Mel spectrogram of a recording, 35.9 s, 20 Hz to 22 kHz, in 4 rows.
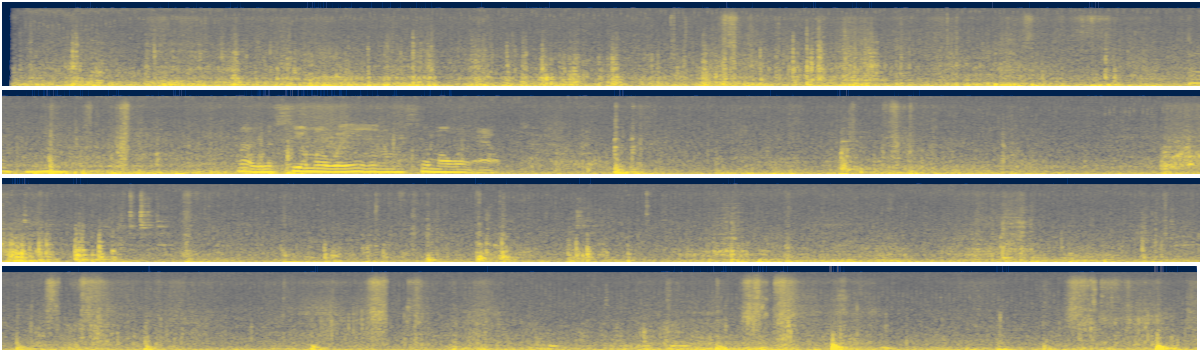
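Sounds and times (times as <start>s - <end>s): low steady rumble: 0.1s - 35.9s
plastic sheet crinkling and scuffing: 27.2s - 30.8s.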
